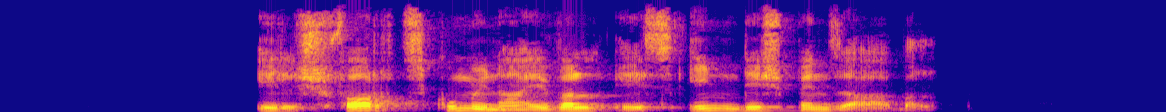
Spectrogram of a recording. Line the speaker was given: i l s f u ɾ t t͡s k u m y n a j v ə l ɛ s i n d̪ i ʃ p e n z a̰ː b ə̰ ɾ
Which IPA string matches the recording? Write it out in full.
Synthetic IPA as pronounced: i l ʃ f ɔ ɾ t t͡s k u m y n a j v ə l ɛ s i n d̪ i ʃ p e n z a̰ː b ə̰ l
